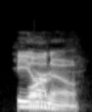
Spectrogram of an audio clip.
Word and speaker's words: Keanu: Keanu.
